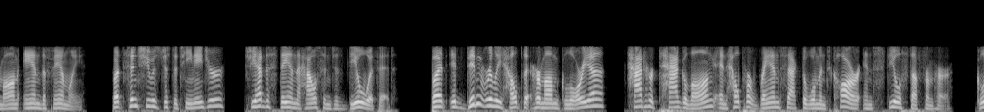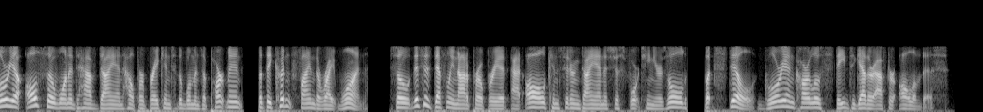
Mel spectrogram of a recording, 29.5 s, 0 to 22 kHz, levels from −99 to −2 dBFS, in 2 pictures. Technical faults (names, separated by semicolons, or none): none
